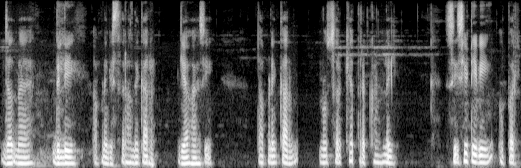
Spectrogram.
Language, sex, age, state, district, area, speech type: Punjabi, male, 18-30, Punjab, Hoshiarpur, urban, spontaneous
